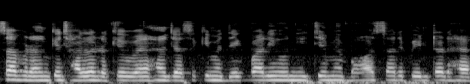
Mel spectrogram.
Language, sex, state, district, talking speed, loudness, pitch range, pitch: Hindi, female, Bihar, Katihar, 255 wpm, -17 LUFS, 185-195 Hz, 195 Hz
